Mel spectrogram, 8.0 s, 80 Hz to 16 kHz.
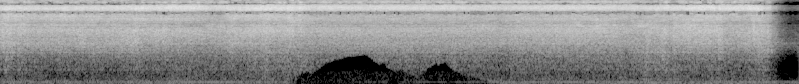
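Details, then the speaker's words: Hatsan Blitz air rifle just filled to 3000 PSI from scuba tank, bleeding fill line: continuous high-pitched hiss that never lets up; gun's fill valve not seating and keeps leaking air, later cured by cycling/rapping the valve. "The valve is not holding the air inside of it. I mean, it's not holding the air back from this valve."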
